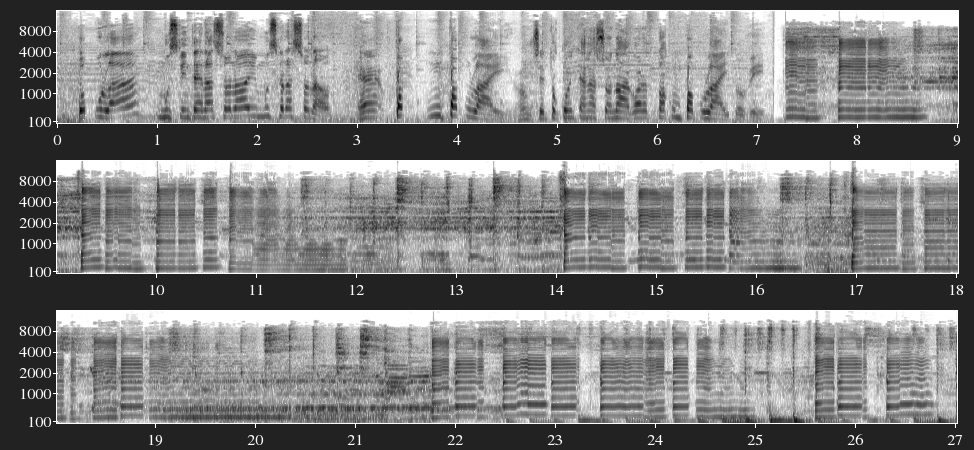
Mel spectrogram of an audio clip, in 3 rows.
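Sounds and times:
electronic backing track with beat: 0.0 - 27.0
tenor saxophone melody: 3.2 - 4.1, 7.2 - 12.2, 13.9 - 27.0.

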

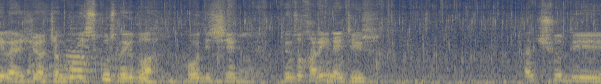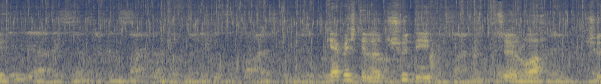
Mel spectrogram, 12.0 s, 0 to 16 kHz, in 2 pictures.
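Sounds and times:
gravy bubbling in a wok: 0.0 - 12.0.

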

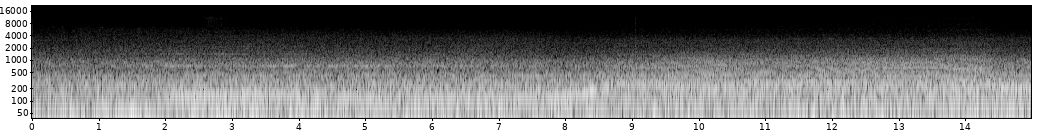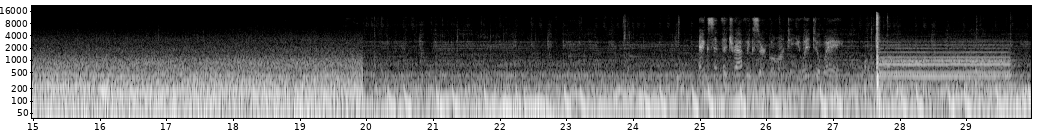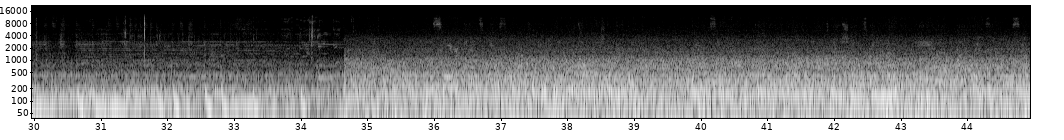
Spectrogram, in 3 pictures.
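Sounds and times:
car engine hum: 0.0 - 44.9
road noise inside car: 0.0 - 44.9
two-tone car horn: 27.6 - 29.8.

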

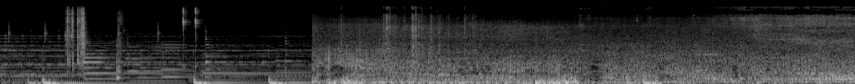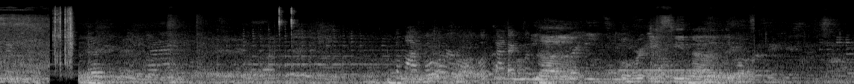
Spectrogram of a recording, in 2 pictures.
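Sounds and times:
traffic rumble: 3.1 - 16.9
hubbub of passers-by: 3.1 - 17.0
restaurant crowd chatter: 8.4 - 17.0.

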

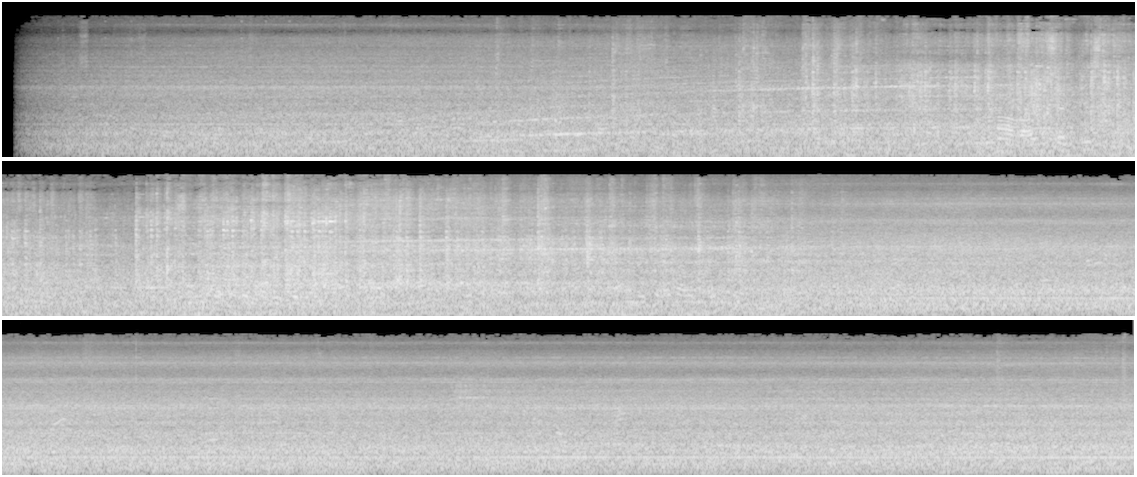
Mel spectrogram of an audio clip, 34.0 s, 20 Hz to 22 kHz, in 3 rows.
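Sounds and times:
jet engines rumbling: 0.3 - 33.9
rising turbine whine: 0.3 - 33.9.

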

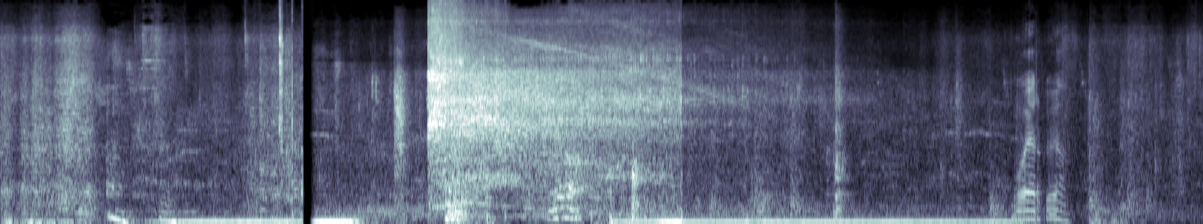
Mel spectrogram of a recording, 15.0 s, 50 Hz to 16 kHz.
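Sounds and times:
electric welding machine humming: 5.6 - 11.7.

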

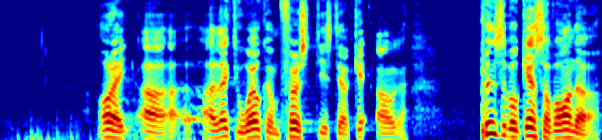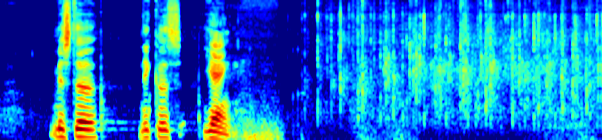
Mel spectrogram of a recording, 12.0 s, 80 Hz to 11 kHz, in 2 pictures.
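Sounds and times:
audience applause: 9.0 - 12.0.

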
